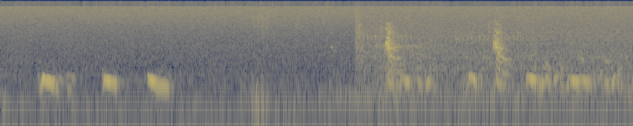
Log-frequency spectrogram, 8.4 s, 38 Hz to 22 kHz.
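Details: Sharp-tailed Grouse courtship displays at a lek near a blind in northwest Minnesota's Glacial Ridge NWR in early April, on snow after a storm, around 7:30 am: low, hollow coos about once a second, then several birds join with more coos and sharp clucking cackles.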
